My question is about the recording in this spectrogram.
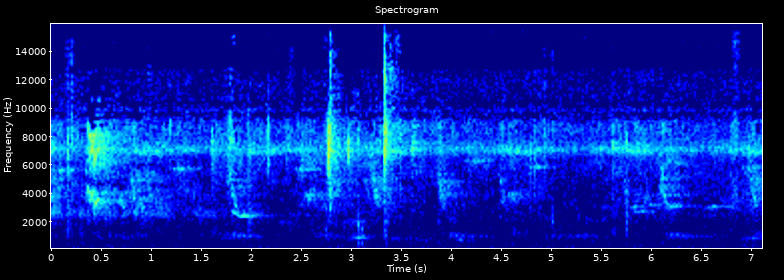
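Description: Near silence: faint background hiss with a few faint high chirps and soft ticks.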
